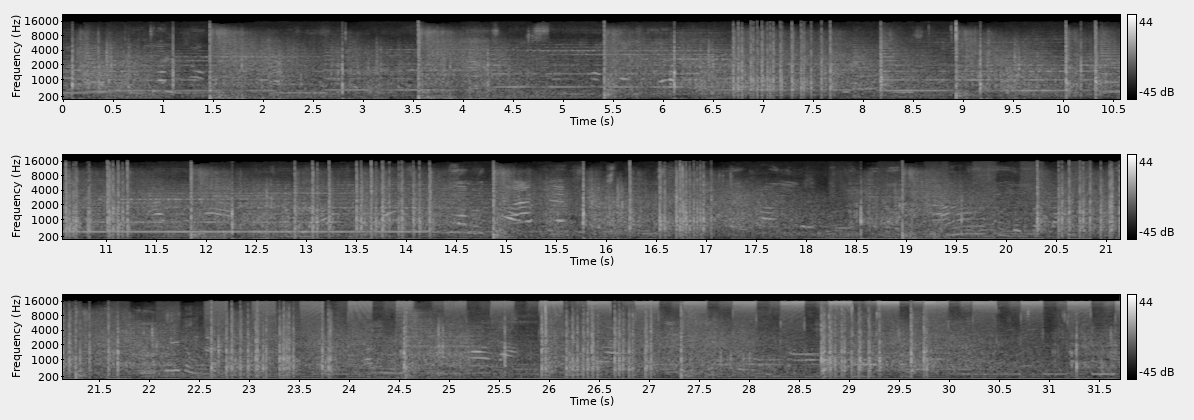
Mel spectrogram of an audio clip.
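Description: Aerial firework shells bursting one after another, with crackling sparks between the bangs. The bursts come thicker and faster toward the end. Music with held notes and a steady bass plays underneath from about ten seconds in.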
